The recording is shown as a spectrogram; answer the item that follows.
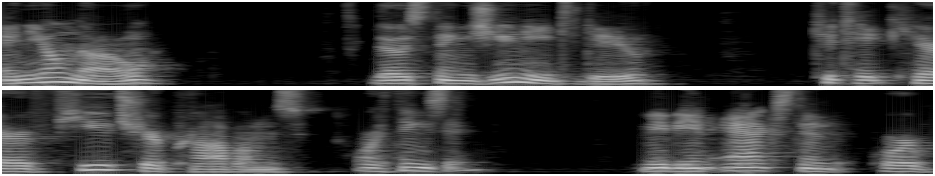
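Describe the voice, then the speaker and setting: The voice belongs to a man. The rise and fall of his pitch is ordinary. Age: 60s. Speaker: wellness coach. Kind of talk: sales pitch.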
